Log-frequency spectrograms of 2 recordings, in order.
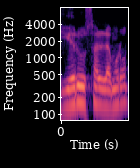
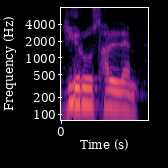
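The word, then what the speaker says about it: ירושלים: 묵상하셨으면 좋겠어요 혹시 내가 예루살렘 여러분 예루살렘이라고 하는 것은 원어적으로 보면은 예루살라임이라는 발음이에요 한번 따라합시다 예루살라임 거기에 예루라고 하는 뜻은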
